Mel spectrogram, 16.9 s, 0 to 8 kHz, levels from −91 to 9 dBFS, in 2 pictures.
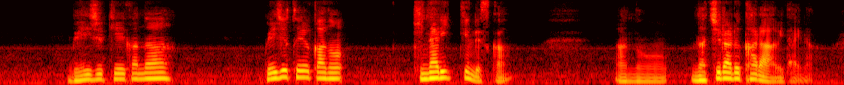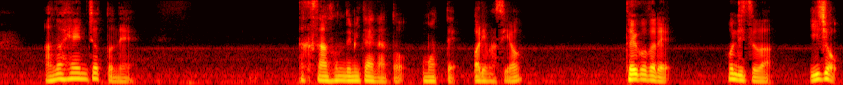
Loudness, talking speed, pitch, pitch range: -27 LUFS, 290 characters per minute, 115 Hz, 95-135 Hz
